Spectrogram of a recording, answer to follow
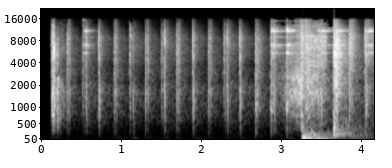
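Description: Background music: a quick, even run of sharp percussive ticks, about five a second, builds into a swell, then a heavy bass and drum beat drops in a little after three seconds.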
